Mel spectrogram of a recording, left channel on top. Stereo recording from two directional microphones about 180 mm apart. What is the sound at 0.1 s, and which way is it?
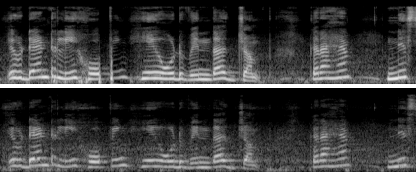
A woman's voice, 25° left (ahead or behind).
